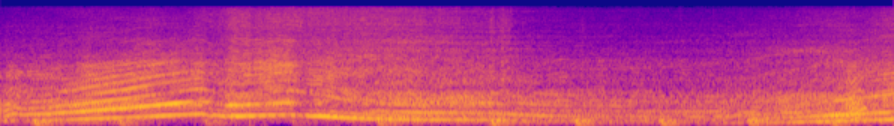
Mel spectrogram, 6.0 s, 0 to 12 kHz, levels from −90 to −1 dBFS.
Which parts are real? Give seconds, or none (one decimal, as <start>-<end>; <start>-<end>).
0.0-4.8; 5.5-6.0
